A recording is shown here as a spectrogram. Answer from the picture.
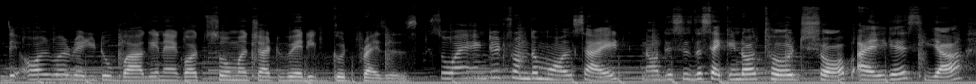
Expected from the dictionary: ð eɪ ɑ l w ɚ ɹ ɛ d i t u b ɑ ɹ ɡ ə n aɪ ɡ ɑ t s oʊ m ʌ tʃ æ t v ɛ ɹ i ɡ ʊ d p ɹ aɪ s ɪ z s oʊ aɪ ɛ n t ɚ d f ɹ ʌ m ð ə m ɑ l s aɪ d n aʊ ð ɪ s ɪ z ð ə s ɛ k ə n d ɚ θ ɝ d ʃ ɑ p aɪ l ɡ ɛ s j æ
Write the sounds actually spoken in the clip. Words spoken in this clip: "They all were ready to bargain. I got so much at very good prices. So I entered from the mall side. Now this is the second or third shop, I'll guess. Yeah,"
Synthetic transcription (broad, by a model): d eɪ ɑ l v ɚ ɹ ɛ d i t u b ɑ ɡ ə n aɪ ɡ ɑ t s oʊ m ʌ tʃ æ t v ɛ ɹ i ɡ ʊ d p ɹ aɪ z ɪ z s oʊ aɪ ɛ n t ɚ d f ɹ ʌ m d ə m ɑ l s aɪ d n aʊ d ɪ s ɪ z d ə s ɛ k ə n d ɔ t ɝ d ʃ ɑ p aɪ l ɡ ɛ s j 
